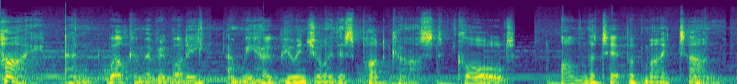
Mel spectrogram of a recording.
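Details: Adult male podcast host; Normal fluent speech.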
